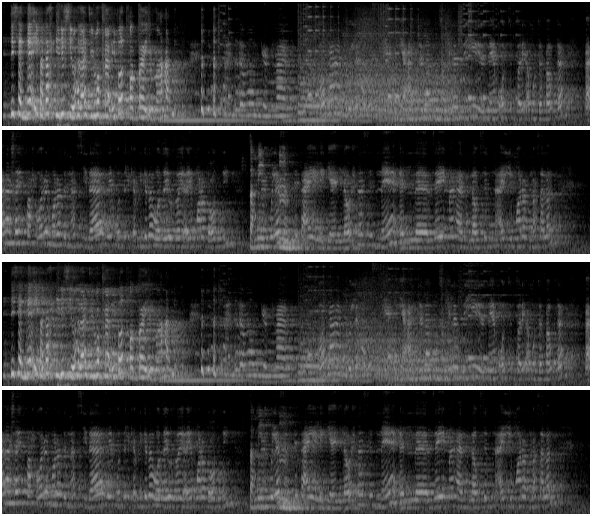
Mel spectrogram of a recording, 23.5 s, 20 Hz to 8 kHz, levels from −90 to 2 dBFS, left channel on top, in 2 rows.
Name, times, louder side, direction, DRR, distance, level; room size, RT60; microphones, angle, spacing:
voice 1, 0.2-3.4 16.7-17.0 17.3-17.5, left 2 dB, 90° left, 2 dB, 3.1 m, -30 dB
sound 1, 1.1-1.4 2.7-3.0 4.3-4.6 5.9-6.7 7.5-8.3 9.1-10.3, left 4 dB, 70° left, 2.6 m, -48 dB
sound 2, 1.8-9.9, left 2 dB, 35° left, 1.4 m, -46 dB
voice 2, 3.3-16.4 16.8-23.2, left 1 dB, ahead, 2 dB, 4.2 m, -44 dB
27.0 x 25.0 x 7.8 m, 1.4 s
head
